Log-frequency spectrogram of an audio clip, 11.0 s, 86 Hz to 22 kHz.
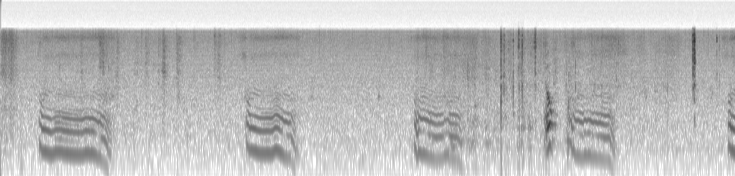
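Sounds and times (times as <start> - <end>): cat snoring: 0.6 - 1.8, 3.6 - 4.6, 6.2 - 7.0, 8.5 - 9.4.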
